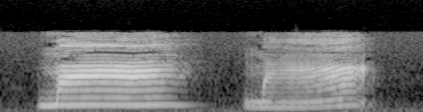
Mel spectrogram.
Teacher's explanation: Both are in the upper part of the pitch range, but the high tone stays level while the rising tone climbs sharply, starting slightly below the high tone and reaching the top of the range.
